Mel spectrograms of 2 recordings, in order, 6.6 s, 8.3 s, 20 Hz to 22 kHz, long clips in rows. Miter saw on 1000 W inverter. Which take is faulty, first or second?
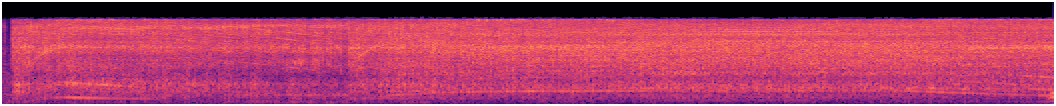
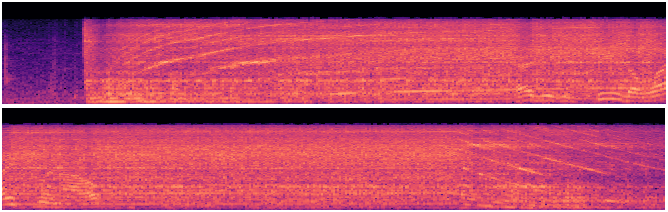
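second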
